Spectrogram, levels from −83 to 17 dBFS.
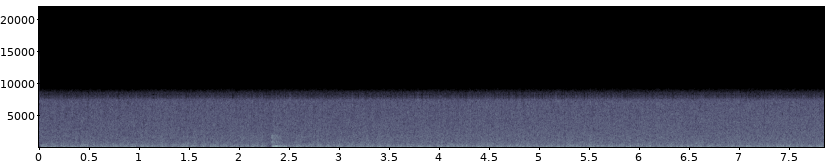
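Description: From the start to 5.8 s, and again from 5.98 s to the end, an echo leak trails the speech by 217 ms at about 15 dB down. This is likely loudspeaker pickup the echo canceller failed to remove. Unlike room reverb, it is a distinct delayed repeat rather than a smooth tail.

Speech suppressed in double talk pulls the level down by about 15 dB at 0.34–0.76 s, 1.02–3.98 s and from 5.72 s onward, and by about 20 dB at 4.47–5.38 s. The likely cause is the canceller turning down the near talker along with the echo.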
